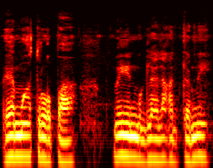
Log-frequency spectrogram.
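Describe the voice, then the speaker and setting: A man's voice: medium pitch, little pitch movement, fairly quick, dark tone. A man hosting a ghost-hunting vlog at night in a windy outdoor cemetery, filming on a handheld camera. He swears often and talks straight to his viewers. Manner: jumpy, swears a lot, speaks to viewers. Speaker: vlog host.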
